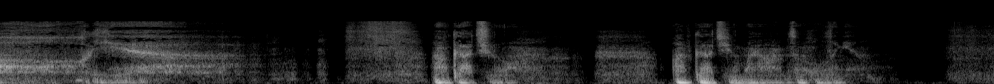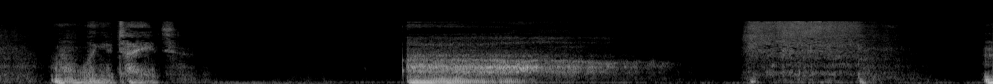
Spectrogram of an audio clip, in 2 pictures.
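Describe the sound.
Heavy breathing: a series of loud, breathy exhales and inhales in uneven bursts with short pauses between them, some carrying a faint voiced sigh.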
